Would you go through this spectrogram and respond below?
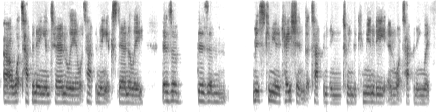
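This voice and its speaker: A woman's voice: fairly low pitch, fairly even intonation, a little fast, gravelly, dark tone, highs cut off. A woman participant making a thoughtful, analytical spontaneous comment over a video call. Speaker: workshop participant.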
